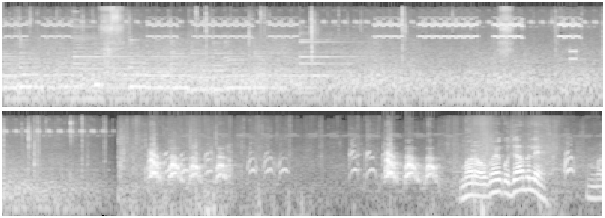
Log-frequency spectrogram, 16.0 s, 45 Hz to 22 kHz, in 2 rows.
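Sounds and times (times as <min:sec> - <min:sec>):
soft background music: 0:00.0 - 0:06.4
dogs barking: 0:09.9 - 0:11.9, 0:12.6 - 0:13.9, 0:15.5 - 0:15.7.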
